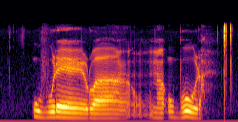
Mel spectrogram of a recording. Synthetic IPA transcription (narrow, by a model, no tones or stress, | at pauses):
uvuɺɛɺwa | naʔubuːɺa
